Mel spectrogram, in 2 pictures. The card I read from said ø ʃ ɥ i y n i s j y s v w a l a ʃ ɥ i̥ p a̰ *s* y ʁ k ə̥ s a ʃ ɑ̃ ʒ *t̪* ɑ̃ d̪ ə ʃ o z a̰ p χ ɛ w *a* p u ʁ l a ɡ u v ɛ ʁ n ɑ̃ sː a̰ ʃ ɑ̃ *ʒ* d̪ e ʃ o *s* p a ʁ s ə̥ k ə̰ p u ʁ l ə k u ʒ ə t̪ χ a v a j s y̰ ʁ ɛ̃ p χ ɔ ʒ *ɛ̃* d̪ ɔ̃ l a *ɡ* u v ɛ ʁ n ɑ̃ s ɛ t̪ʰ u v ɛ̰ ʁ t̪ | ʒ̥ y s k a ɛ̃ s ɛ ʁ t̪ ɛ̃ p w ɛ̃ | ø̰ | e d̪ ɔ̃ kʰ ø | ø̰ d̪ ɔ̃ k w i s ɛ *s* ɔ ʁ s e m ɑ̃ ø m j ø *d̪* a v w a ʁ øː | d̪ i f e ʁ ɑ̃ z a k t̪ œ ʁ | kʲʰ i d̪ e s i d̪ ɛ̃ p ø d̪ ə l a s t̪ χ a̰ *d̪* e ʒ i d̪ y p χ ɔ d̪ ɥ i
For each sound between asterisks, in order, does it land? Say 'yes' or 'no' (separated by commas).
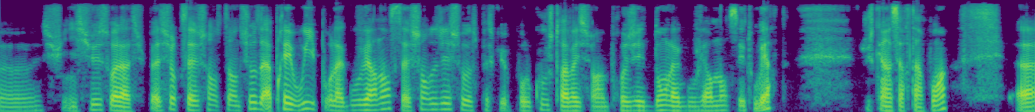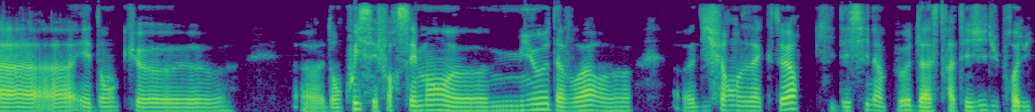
yes, yes, no, yes, no, no, yes, no, yes, no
